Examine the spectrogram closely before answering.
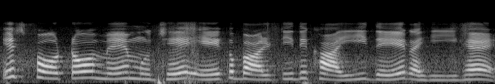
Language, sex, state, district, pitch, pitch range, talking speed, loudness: Hindi, female, Madhya Pradesh, Katni, 255 Hz, 225-280 Hz, 120 wpm, -16 LUFS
